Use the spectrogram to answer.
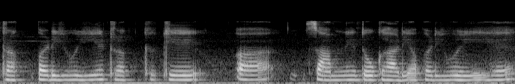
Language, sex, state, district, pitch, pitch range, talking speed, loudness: Hindi, female, Bihar, Saran, 210 Hz, 205-215 Hz, 150 wpm, -17 LUFS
